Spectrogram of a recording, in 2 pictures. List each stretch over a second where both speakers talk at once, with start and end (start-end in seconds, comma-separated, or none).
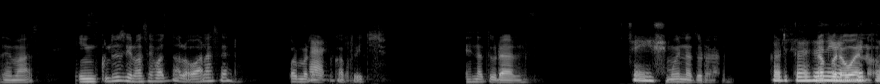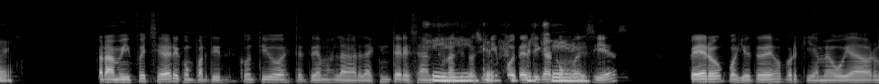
13.0-14.7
